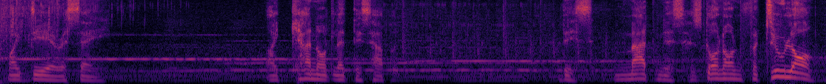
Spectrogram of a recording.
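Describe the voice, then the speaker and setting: A man's voice: medium pitch, close to an everyday voice. Game cutscene lead: male actor as devoted warrior chief, solemn and intense theatrical storyteller, medium register, prominent music underneath. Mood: anguished, then rousing, defiant. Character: passionate Muisca war commander, grave and devoted lover. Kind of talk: dramatic scripted first-person game cutscene narration.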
